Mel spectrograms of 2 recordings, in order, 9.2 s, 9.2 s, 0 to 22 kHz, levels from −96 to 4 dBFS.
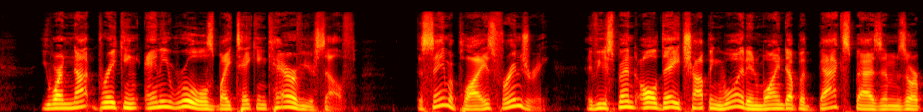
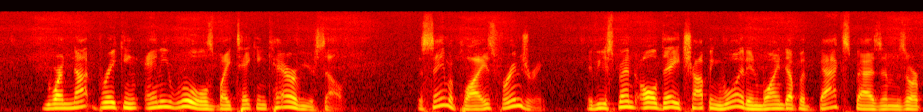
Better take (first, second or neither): first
